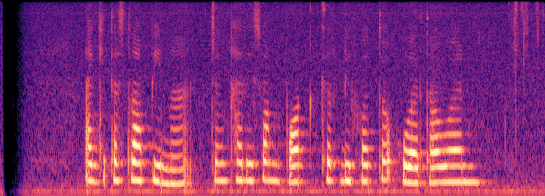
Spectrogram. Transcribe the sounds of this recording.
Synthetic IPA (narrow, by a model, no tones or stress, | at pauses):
ʔaɡit̪aslapinad͡ʒɨŋhaɾisɔnpɔt̪̚kɨrdifɔt̪ɔkuwart̪awan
